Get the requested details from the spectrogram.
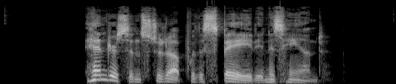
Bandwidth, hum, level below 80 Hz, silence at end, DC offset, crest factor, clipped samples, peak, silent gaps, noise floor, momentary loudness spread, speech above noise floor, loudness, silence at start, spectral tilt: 17 kHz; 60 Hz at -55 dBFS; -60 dBFS; 0.75 s; under 0.1%; 20 dB; under 0.1%; 0 dBFS; none; -76 dBFS; 17 LU; 59 dB; -14 LUFS; 0.85 s; -1 dB/octave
